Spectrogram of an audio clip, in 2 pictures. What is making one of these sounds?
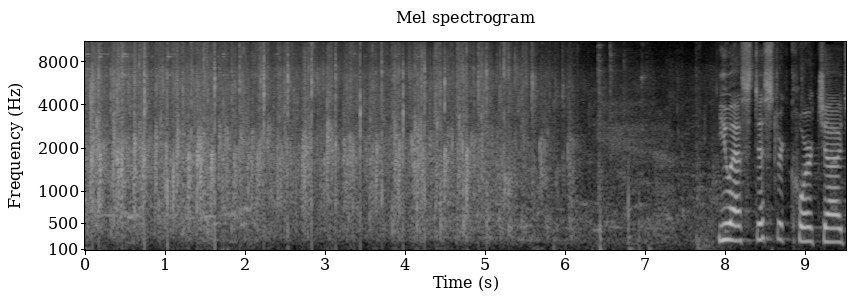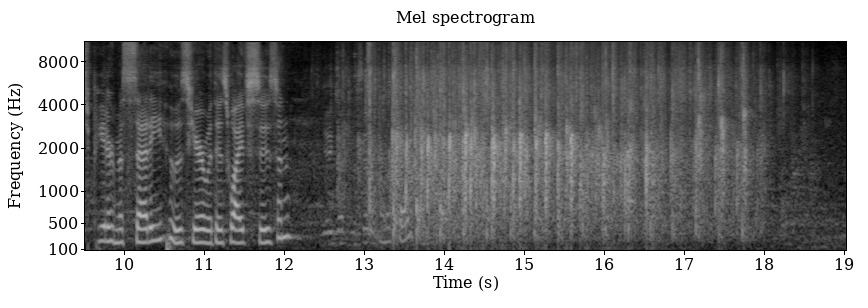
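An audience claps and applauds in a room.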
